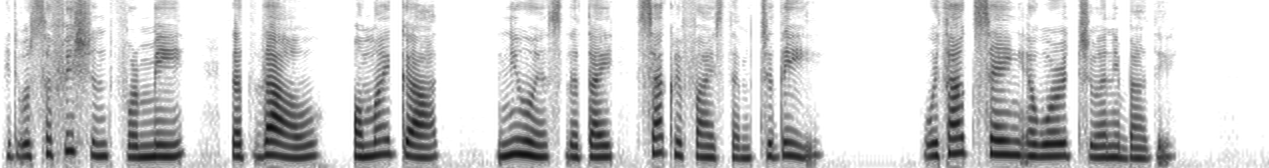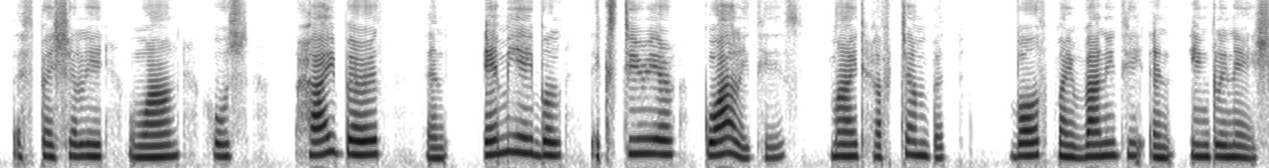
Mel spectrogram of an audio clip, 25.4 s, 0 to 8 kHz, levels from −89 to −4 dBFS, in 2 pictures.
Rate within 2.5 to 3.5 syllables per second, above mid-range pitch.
Yes: 3.3 syllables/s; high, 220 Hz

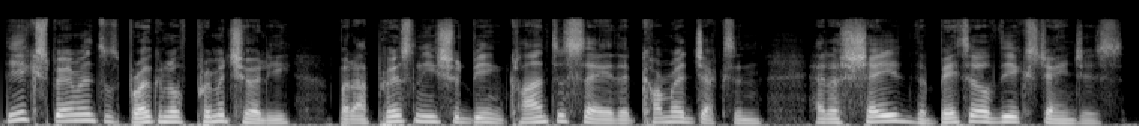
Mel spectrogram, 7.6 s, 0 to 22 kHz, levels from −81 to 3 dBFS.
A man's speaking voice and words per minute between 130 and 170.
No: male; average, 195 wpm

